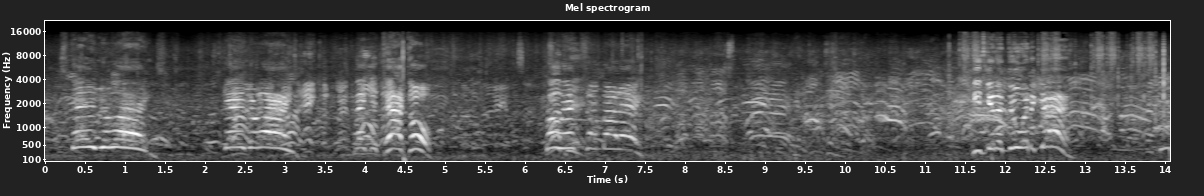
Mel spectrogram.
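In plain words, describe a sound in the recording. Men shout loudly close by outdoors.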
